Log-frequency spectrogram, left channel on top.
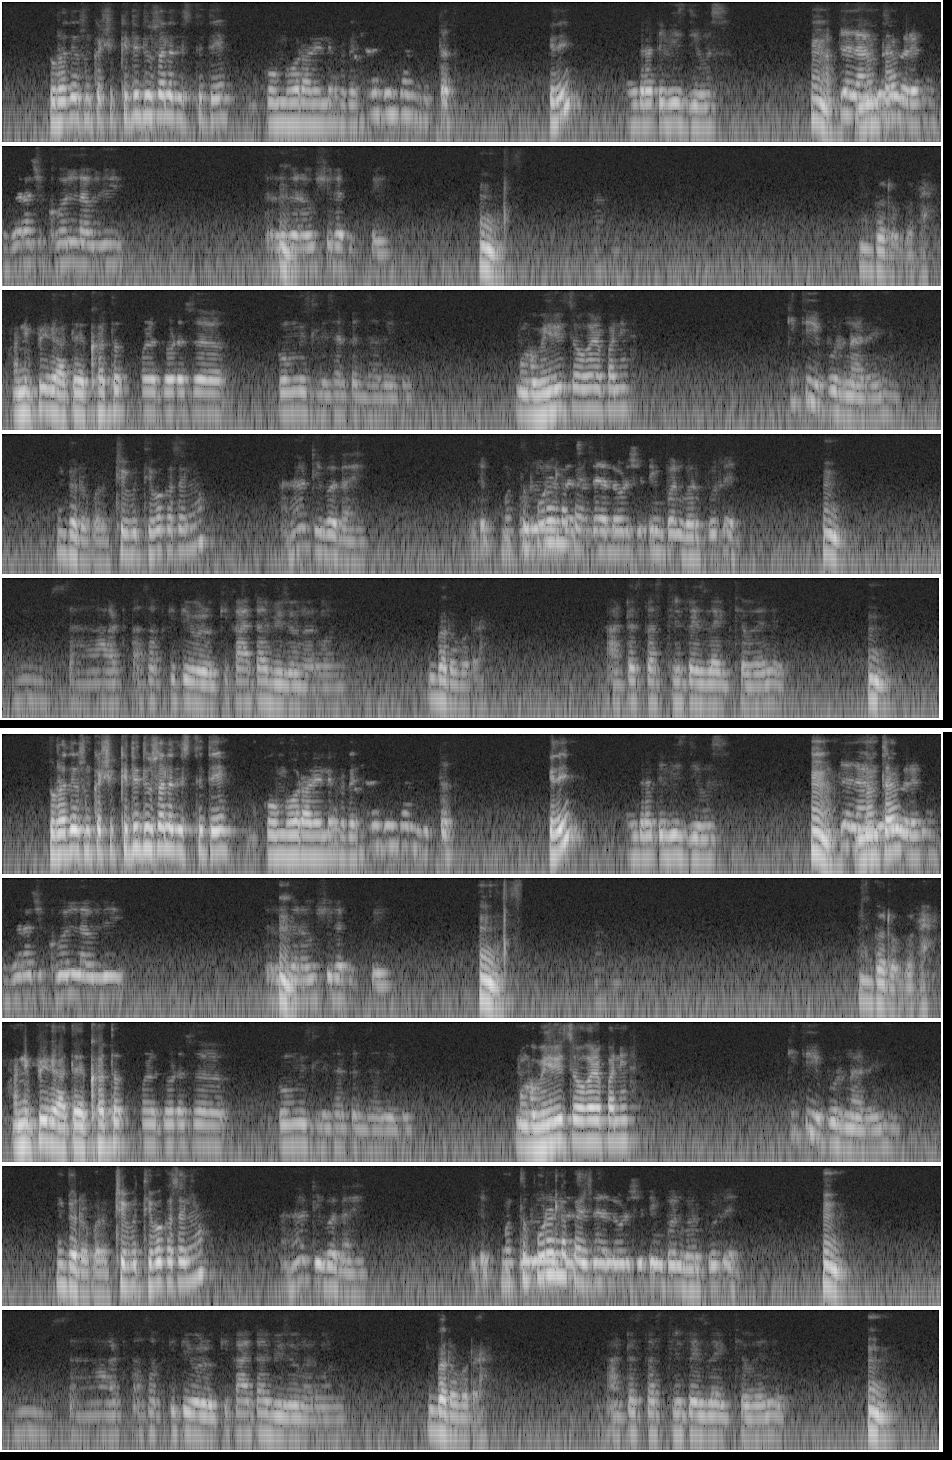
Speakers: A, on the right (about 65°); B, on the left (about 40°).
A: सुरवाती पासून कशी किती दिवसाला दिसते ते कोंभवर आलेल्या वर
B: पंधरा दिवसांनी दिसतात
A: किती
B: पंधरा ते वीस दिवस
A: हम्म
B: आपल्या लागवडीवर
A: नंतर
B: आहे ना जराची खोल लावली तर
A: हम्म
B: जर उशीरा दिसंते
A: हम्म
B: हा हा
A: बरोबर आहे आणि पिकं ते खत
B: थोडस कोमजली सारखंच झालंय ते
A: मग विहिरीचं वगैरे पण
B: किती पुरणार रे
A: बरोबर ठिबक असलं ना
B: हा ठिबक आहे ते
A: मग
B: पुूरण
A: तर पुरायला
B: आता
A: पाहिजे
B: सध्या लोडशेडिंग पण भरपूर रे
A: हम्म
B: हम्म सहा आठ तासात किती वेळ कि काय काय भिजवणार म्हण
A: बरोबर आहे
B: आठच तास थ्री फेज लाईट ठेवलेलेत
A: हम्म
